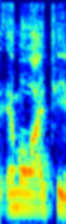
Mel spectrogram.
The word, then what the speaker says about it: Meuth: Is it Meuth? Meuth. Meuth? It would be spelled phonetically Moit, Meuth, but it's German, so it's like it's pronounced Meuth, but it's pronounced Meuth.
